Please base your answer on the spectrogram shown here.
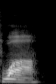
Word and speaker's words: Roy: Yeah, I know it's Wah. I don't pronounce it Roy. It's Wah. Wah. Nicholas Wah.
